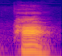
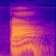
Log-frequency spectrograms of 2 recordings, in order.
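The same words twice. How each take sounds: First: Said in the usual way. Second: Ta with a harder, tense T and higher pitch; Ta más fuerte. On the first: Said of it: "está escrito como Ta". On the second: Shown as a demonstration. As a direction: hit the T of Ta hard, like a Korean tense consonant. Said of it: "se pronuncia más fuerte como Ta". (Ta con la T más fuerte y tensa)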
